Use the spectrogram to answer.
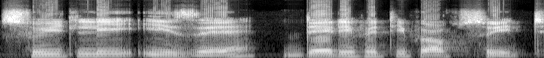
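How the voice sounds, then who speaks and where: A man with a Bangladeshi accent reads out exam questions and their answers one by one, at a very slow and deliberate pace. His voice sits at an ordinary middle pitch. It is recorded close and dry, with no room sound. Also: no room sound, rough recording. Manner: slow, steady question-and-answer recitation mixing Bengali explanations. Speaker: exam tutor. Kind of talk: reading quiz answers aloud.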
